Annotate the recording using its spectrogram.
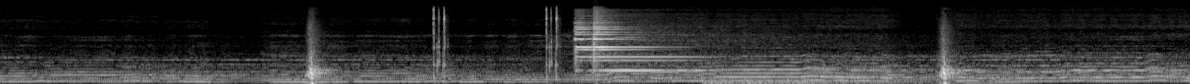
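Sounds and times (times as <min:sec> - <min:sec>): background music: 0:00.0 - 0:11.9
mouse double click: 0:04.3 - 0:04.6, 0:05.5 - 0:05.7
notification bell chime: 0:05.8 - 0:07.4.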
